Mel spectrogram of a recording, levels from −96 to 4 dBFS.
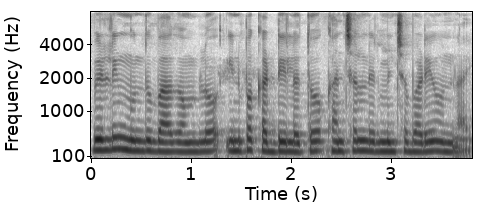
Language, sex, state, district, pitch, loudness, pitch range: Telugu, female, Telangana, Mahabubabad, 195 Hz, -18 LUFS, 190-205 Hz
